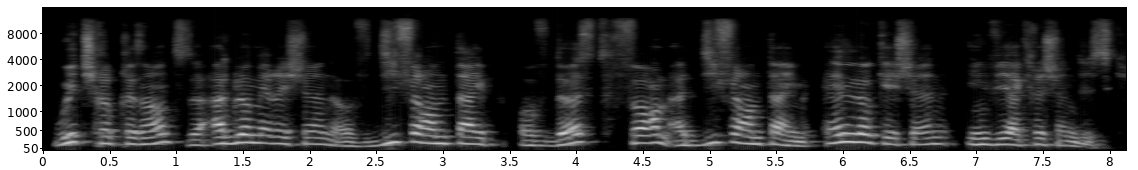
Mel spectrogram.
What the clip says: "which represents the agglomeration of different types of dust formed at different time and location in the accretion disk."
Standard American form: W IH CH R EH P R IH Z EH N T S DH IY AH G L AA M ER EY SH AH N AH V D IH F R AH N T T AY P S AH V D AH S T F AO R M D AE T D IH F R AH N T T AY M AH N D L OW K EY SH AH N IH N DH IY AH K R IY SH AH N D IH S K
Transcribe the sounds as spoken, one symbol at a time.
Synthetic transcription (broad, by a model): W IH CH R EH P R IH Z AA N T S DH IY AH G L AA M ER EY SH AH N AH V D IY F R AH N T T AY P AH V D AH S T F AO R M AE D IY F R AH N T T AY M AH N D L OW K EY SH AH N IH N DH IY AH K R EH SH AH N D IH S K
